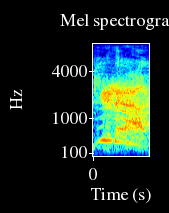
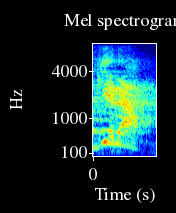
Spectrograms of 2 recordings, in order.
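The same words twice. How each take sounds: First: It is said forcefully, with strong attitude. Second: It is said plainly, without forceful attitude.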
